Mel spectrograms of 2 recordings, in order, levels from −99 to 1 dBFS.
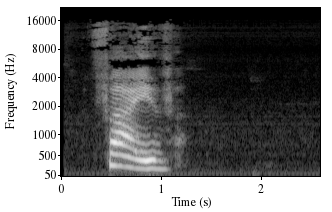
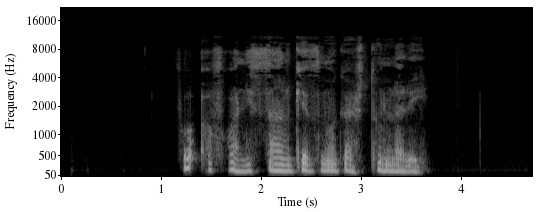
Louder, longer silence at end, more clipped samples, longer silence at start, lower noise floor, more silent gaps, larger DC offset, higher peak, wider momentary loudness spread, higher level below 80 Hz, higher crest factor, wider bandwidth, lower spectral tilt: first, -15 LUFS vs -41 LUFS; first, 1.5 s vs 1.1 s; neither; second, 0.35 s vs 1.25 s; second, -65 dBFS vs under -90 dBFS; neither; neither; first, -2 dBFS vs -20 dBFS; first, 19 LU vs 6 LU; first, -68 dBFS vs -84 dBFS; about the same, 18 dB vs 22 dB; first, 16 kHz vs 11.5 kHz; second, -4 dB/octave vs -6 dB/octave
